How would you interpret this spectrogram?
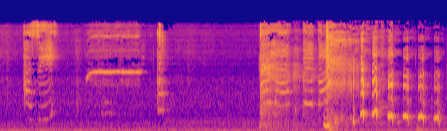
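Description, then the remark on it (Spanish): Breathy, airy blowing sounds of Suzy Sheep in Peppa Pig trying to whistle while still learning and not yet able to, with a thin, wavering whistle tone, followed by a burst of rhythmic, bouncing giggles. “Aprendo a silbar, pero todavía no puedo.”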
